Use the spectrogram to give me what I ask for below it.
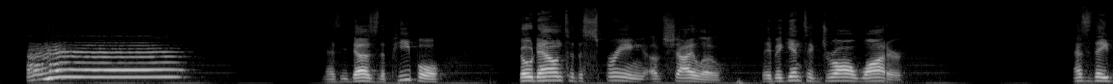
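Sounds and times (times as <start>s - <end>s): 
horn trumpet blown by a priest: 0.3s - 1.9s
speech: 3.3s - 4.5s, 5.2s - 9.1s, 10.8s - 11.1s.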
